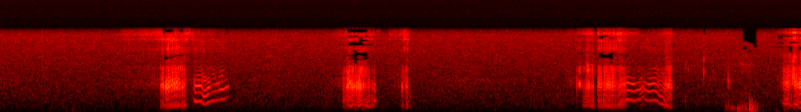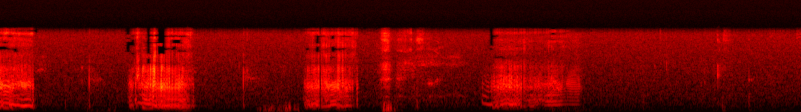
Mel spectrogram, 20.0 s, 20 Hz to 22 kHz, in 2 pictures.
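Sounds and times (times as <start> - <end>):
puppy snoring: 1.5 - 2.9, 4.2 - 5.2, 7.1 - 8.5, 9.7 - 10.5, 11.6 - 13.2, 13.8 - 15.0, 16.0 - 17.4
puppy snorting: 1.7 - 2.9, 4.2 - 5.2, 7.2 - 8.4, 9.8 - 10.5, 11.6 - 12.5, 13.8 - 15.0, 16.0 - 17.3.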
